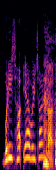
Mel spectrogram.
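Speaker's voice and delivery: high, confused question; puzzled. Retold or imitated. Roommate voicing her friend's blank confusion, high puzzled question. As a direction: sound genuinely lost. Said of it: "And she was like".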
